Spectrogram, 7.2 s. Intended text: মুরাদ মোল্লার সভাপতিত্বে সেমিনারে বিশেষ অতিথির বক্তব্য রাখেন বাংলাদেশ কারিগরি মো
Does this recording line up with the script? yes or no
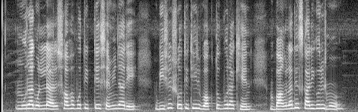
yes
